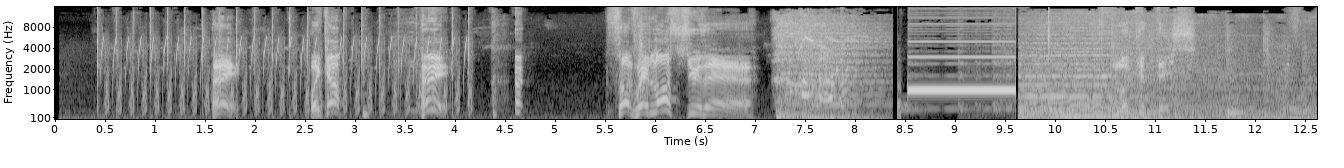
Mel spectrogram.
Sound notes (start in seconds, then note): 0.4 goofy slapping sound; 7.2 dramatic sound effect; 8.5 beep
